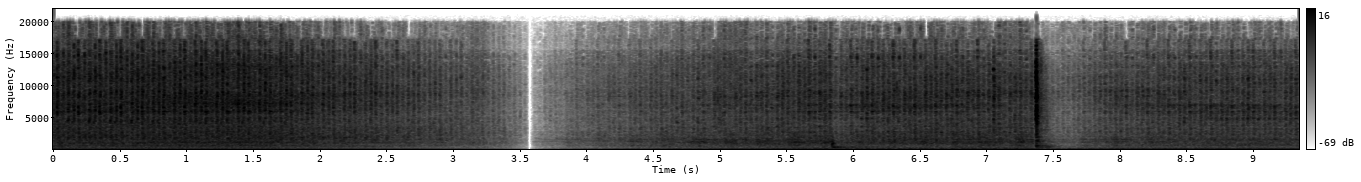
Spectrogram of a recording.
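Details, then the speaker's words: Farmall H tractor after sleeve repair: steady rhythmic gear whirr and rattle over low idle in neutral that drops out when the clutch is pressed; owner suspects constant-mesh gears in the transmission, not confirmed. "Got to be constant mesh. It goes away when you press the clutch and all those gears stop spinning. And it's back."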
